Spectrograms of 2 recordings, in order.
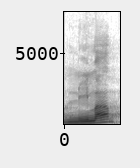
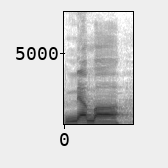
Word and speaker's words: Nema: sensitive to misspellings and mispronunciations of nema I've been called like nemah I've been called Nemo I mean anything and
